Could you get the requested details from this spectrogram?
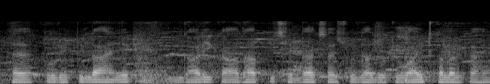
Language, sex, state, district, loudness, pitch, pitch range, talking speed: Hindi, male, Bihar, Purnia, -26 LUFS, 110 Hz, 105-110 Hz, 185 wpm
